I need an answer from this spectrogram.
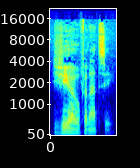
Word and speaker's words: Giovinazzi: So it's Giovinazzi.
